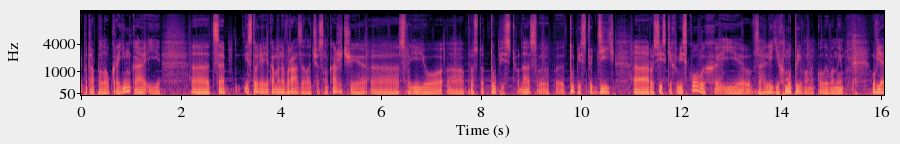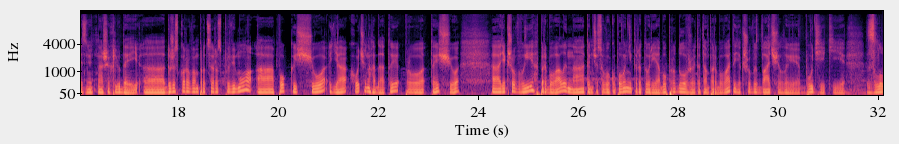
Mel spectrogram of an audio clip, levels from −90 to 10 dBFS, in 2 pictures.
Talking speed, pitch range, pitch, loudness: 110 wpm, 80-100 Hz, 85 Hz, -19 LUFS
